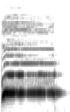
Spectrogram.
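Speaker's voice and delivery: loud high horn imitation; ship horn boop. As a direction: honk it like a ship's horn. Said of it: "Went the horn".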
